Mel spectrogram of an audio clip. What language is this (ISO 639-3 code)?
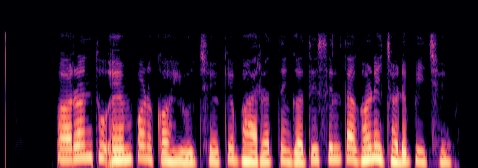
guj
